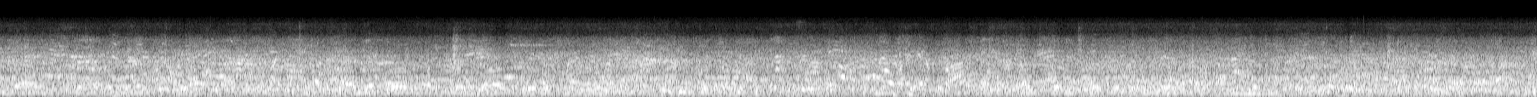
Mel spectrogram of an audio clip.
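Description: A large crowd murmurs and chatters in the distance, in a wide open space.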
